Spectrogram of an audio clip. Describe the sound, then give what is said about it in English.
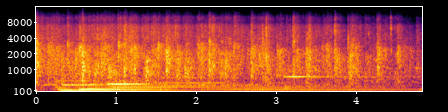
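A crowd claps unto the Lord steadily and loudly in a dense, continuous patter, while sustained low organ or keyboard chords hold underneath throughout. “I thought we would clap unto the Lord.”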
